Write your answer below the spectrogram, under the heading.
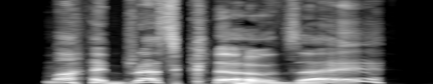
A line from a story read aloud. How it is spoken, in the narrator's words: I laughed genially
